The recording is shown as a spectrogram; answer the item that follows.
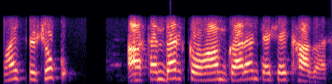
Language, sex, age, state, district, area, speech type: Kashmiri, female, 60+, Jammu and Kashmir, Anantnag, rural, conversation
